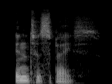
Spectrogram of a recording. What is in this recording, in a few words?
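"interspace", British English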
